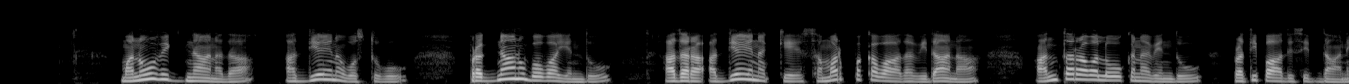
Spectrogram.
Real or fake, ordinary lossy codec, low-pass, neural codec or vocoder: real; none; 5.4 kHz; none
